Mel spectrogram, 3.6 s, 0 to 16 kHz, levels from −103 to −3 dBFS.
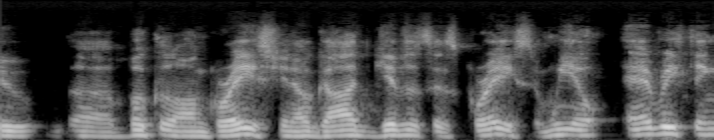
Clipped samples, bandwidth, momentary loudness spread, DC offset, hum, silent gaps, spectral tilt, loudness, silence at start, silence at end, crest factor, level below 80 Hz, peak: under 0.1%; 9.4 kHz; 7 LU; under 0.1%; none; none; -5.5 dB/octave; -30 LUFS; 0 s; 0 s; 18 dB; -62 dBFS; -12 dBFS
